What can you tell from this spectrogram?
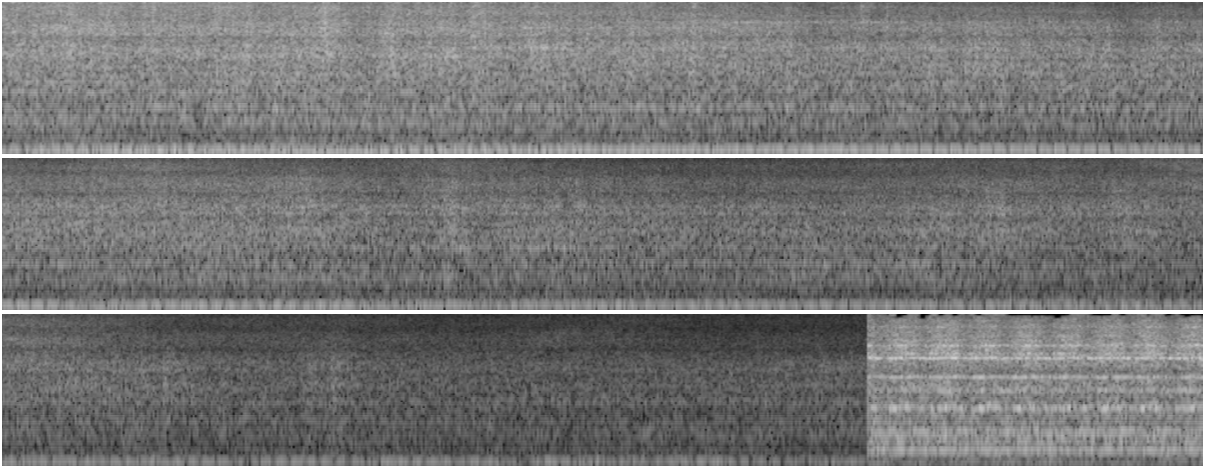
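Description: Diesel train running, its deep engine rumble slowly fading as it draws away. Near the end the sound cuts to another train passage with a steady whine.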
